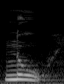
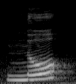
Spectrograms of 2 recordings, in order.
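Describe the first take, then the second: First: The vowel sounds close to u. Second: The vowel is a full, clear o. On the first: The speaker calls it right. "minha pronúncia é bem marcada como nu" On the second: The speaker calls it wrong. "nunca vamos pronunciar no ou nos. Um o bem feito"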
